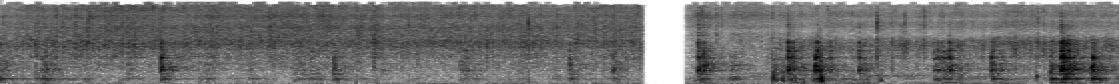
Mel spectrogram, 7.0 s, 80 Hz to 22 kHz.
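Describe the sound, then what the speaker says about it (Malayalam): Crushed shallots and garlic sizzle and crackle steadily as they are stirred in hot coconut oil. The sound breaks off briefly, then returns with sharper spatters and scraping. "ചൂടായ വെളിച്ചെണ്ണയിലേക്ക് ഒരു 5 ചുവന്നുള്ളി ചതച്ചത്, 4 വെളുത്തുള്ളി ചതച്ചത്, എന്നിട്ട് നമുക്കൊന്ന് ഇളക്കി കൊടുക്കാം."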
